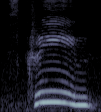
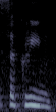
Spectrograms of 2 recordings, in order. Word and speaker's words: screen: says screw everybody screw the next one is screen and again very often mispronounced as sakrim have you heard people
